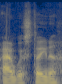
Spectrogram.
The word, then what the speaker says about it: Augustiner: Augustiner, or Augustiner as it's pronounced in German, is one of the oldest breweries in Germany.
